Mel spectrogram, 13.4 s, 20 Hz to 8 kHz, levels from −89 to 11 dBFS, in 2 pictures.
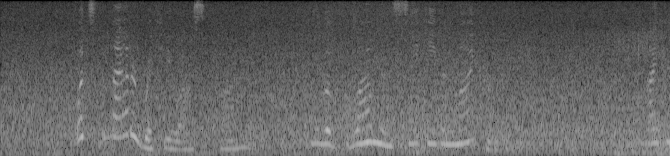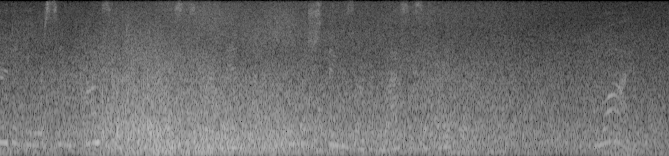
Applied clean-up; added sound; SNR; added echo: none; Ocean; -4 dB; none.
